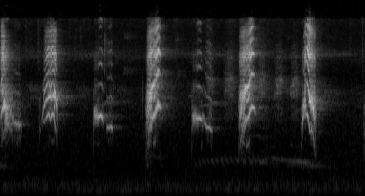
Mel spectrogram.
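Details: Long-tailed shrike in full lively song, used to provoke other shrikes into answering: varied harsh, buzzy and whistled notes, some sliding downward, given about twice a second with short gaps between phrases.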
